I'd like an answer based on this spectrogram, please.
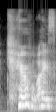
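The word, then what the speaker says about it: Kjaer Weis: kite kite cure Weiss I finally figured out to say it correctly careful ice cream blush and I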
